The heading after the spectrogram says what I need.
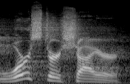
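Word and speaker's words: Worcestershire: not quite sure but somebody told me you say werster Shire werster Shire but why do we have the CES in there it should say worse Esther Shire that's that's how we spell it is very difficult to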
